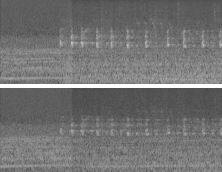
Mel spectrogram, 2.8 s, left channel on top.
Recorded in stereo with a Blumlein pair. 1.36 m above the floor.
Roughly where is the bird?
Ahead left.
